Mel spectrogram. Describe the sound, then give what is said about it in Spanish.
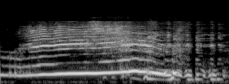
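A person imitates cats yowling at night: one loud, wavering, nasal wail that rises and holds for over a second, then breaks into a shaky, sputtering tail. “Los gatos, justo, o sea, en toda la noche no habían hecho nada de bulla.”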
